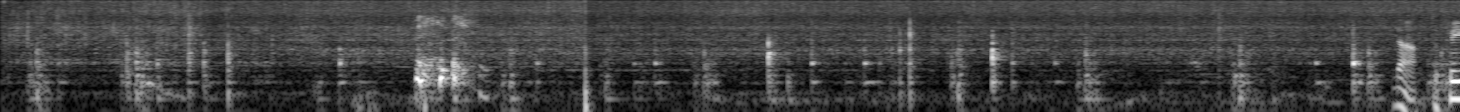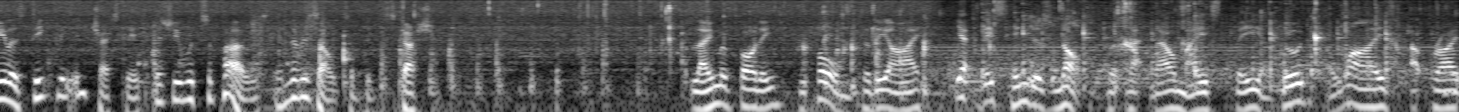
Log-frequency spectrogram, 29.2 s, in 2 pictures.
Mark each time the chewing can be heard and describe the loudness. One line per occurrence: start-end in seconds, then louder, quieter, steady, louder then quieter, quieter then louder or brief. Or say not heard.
17.1-28.8 steady.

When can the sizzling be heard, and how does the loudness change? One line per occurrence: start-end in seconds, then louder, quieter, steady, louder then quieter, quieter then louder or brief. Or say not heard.
0.0-29.1 steady.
